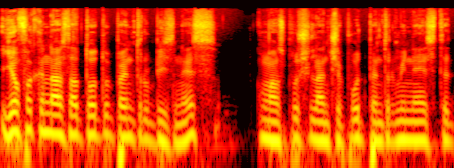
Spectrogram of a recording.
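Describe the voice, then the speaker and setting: Dry and close with no echo, a man's somewhat breathy voice sits at a medium pitch with a dark, mellow tone. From Romania (Brașov), then Austria from age seven. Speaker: car wheel business owner. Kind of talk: interview.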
